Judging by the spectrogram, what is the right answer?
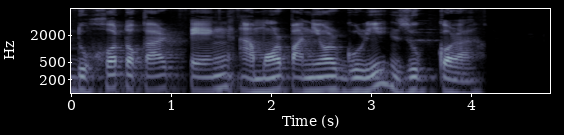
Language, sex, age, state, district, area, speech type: Assamese, male, 30-45, Assam, Dibrugarh, rural, read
